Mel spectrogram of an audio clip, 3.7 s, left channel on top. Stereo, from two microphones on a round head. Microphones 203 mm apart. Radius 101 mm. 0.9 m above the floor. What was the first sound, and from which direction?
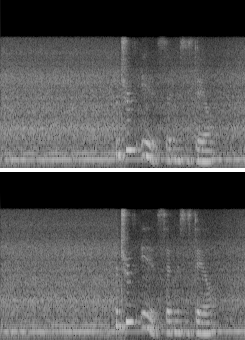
A woman speaking, 30° right (ahead or behind).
